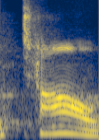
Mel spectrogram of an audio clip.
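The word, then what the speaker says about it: Taal: blockchain we can do that but there's also tall which is a publicly traded uh canadian company it's spelled uh t-a-a-l they're named after the filipino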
